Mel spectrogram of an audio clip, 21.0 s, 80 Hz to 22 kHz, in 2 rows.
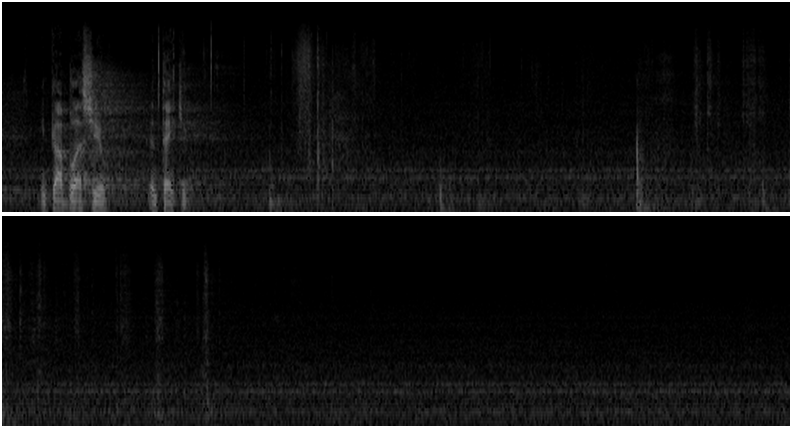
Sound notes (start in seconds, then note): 14.6 silence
